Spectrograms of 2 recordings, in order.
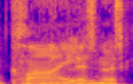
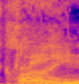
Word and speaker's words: Klein: Calvin Klein. Inglés no es Klein. It's Klein.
